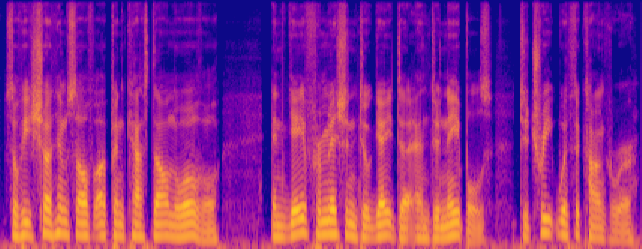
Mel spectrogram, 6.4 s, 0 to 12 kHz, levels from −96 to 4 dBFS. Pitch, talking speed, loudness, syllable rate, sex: 110 Hz, 195 wpm, -17 LUFS, 5.4 syllables/s, male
